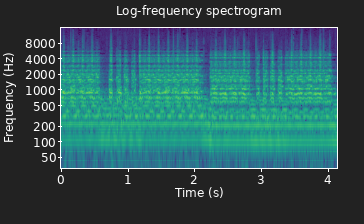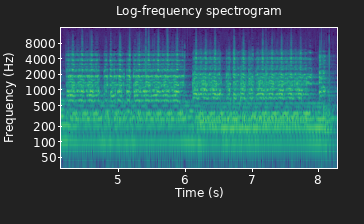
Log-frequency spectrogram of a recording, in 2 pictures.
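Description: A printing machine runs in a print shop with a steady, fast mechanical clatter and a constant hum, broken by a few brief pauses in the rhythm.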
